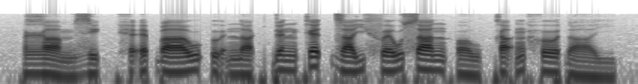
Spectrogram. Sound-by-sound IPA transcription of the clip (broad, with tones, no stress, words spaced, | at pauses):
ɣa˧˩m zi˨˩k̚ hɛ̰˧˥ɓaː˨˦wʔṵ˧˨ə̯na˨˩k̚ ɗə˧nkɛ˦˥t̚za˨˦j fə˨˦wsa˧nʔɔ̤˨˩w ka̰˧˥ŋho˧ɗa̤˨˩j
